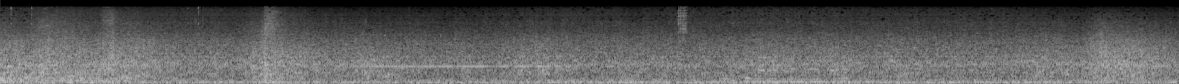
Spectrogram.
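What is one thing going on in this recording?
Rushing water churns and roars steadily.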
